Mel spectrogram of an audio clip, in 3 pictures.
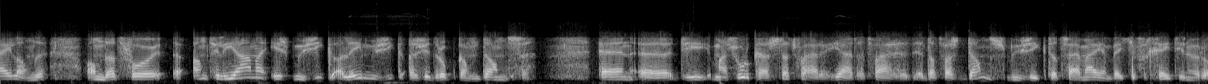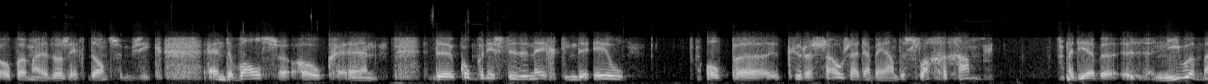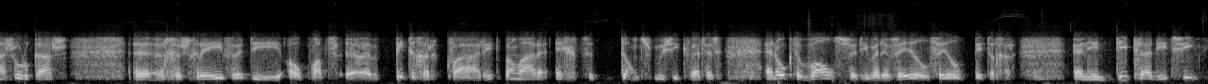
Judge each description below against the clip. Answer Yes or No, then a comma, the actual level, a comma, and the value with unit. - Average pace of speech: Yes, average, 145 wpm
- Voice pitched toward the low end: No, very high, 390 Hz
